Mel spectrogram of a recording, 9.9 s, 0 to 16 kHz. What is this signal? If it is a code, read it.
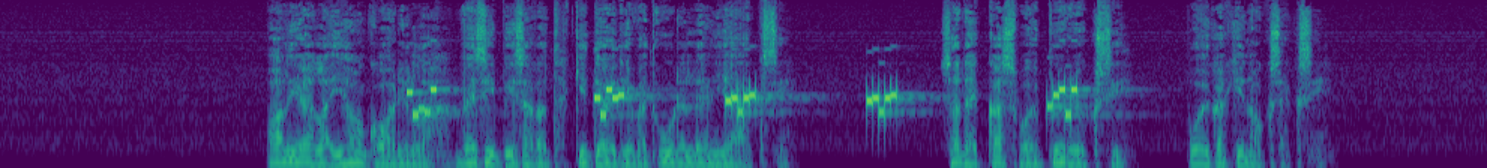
Five-tone selective call (EEA), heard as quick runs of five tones, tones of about 40 ms. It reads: 02433 82289 78389 78389 59922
